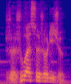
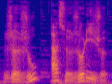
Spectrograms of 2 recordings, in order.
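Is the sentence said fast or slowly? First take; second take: fast; slowly. First: The sentence is spoken quickly. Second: The sentence is spoken slowly. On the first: "ensuite rapidement" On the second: "je vais les dire lentement"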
